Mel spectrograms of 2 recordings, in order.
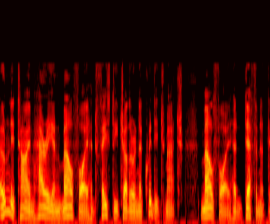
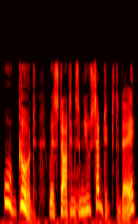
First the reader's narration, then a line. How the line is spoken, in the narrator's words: she said happily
